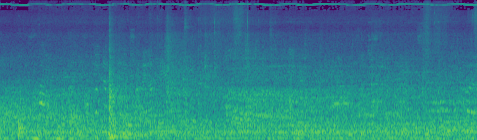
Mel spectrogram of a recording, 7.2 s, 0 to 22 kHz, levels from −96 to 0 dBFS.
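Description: No technical fault can be heard anywhere in the recording; the signal stays intact and continuous throughout.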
